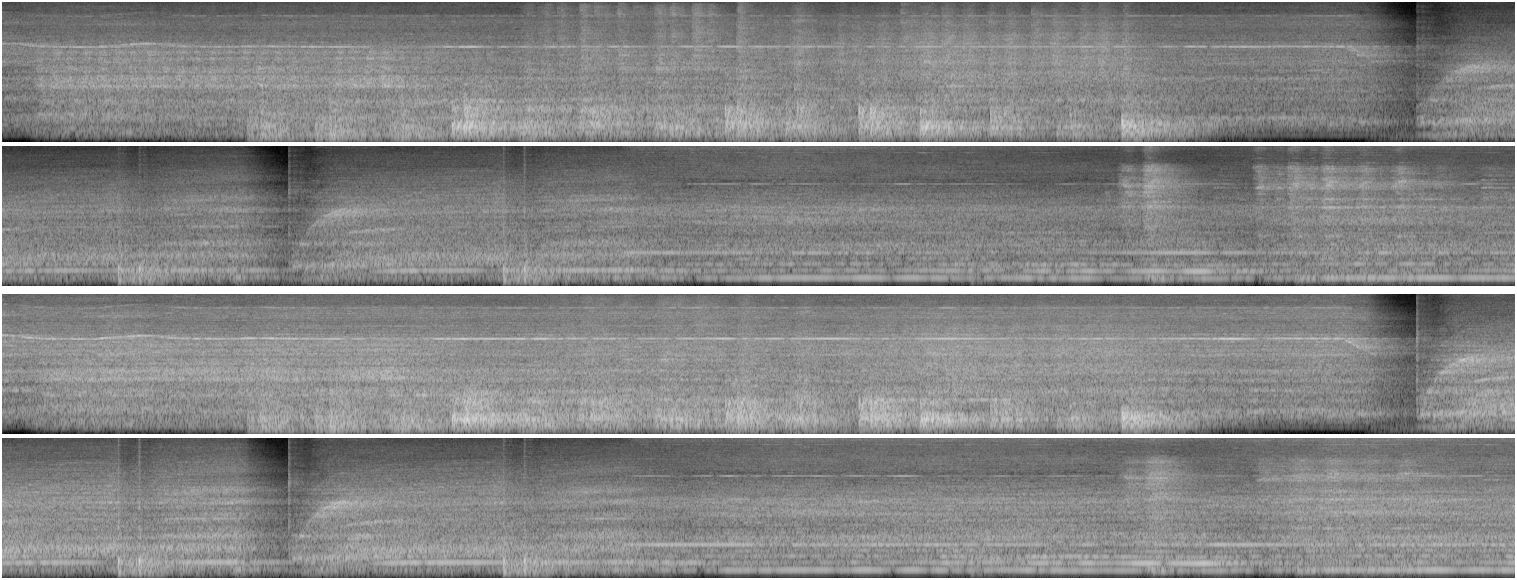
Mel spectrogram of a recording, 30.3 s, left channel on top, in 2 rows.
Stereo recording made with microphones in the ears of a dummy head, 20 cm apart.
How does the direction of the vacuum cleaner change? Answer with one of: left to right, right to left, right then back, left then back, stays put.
left then back.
